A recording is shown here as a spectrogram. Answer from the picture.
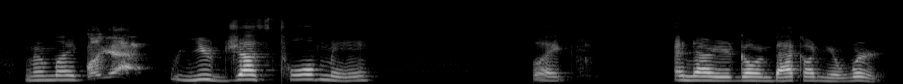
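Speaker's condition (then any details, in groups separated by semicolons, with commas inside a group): Cerebral palsy; from birth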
